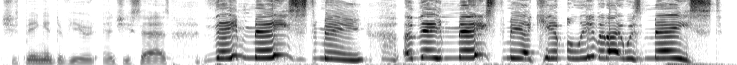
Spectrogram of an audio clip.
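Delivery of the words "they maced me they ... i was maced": play-acted very high, loud, anguished, very slow, drawn-out distress. Retelling a viral video of a woman interviewed during the riot, imitating her very upset and emotional. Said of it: "She's very emotional during the riot".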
